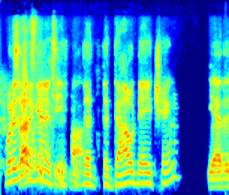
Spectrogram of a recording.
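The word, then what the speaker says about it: Tao Te Ching: the life so what is that again the dao day qing yeah the doubt aging it's spelt t-a-o t-e and then c-h-i-n-g and it's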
